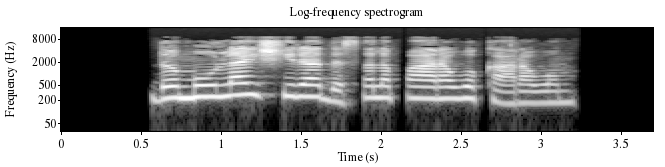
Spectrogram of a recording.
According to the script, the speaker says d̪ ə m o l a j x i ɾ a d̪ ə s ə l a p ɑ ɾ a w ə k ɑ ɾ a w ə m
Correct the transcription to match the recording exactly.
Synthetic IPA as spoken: d̪ ə m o l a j ʃ i ɾ a d̪ ə s ə l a p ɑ ɾ a w ə k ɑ ɾ a w ə m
